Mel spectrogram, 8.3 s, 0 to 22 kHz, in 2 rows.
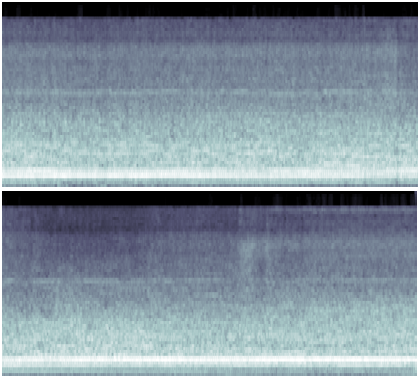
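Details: Quicksilver ultralight two-stroke with newly installed 3-blade Warp Drive propeller, warmed up, static ground run at full throttle to about 6,200 RPM; loud steady high-rev drone, even pitch, no misses or surging. Normal full-throttle run-up.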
